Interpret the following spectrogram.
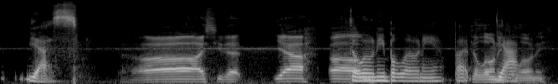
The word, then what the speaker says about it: Delony: Yes, Deloney? It rhymes with a lunch meat.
